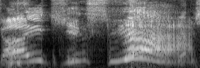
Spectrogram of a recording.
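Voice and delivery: big drawn-out shout; shouted intro. Acted. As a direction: yell the show name. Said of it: "you spit a little bit there".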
